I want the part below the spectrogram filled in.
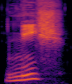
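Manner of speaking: niche as "neesh"; newer pronunciation. Shown as a demonstration. Host compares it to Kyiv, niche said "neesh". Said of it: "sort of like the word".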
